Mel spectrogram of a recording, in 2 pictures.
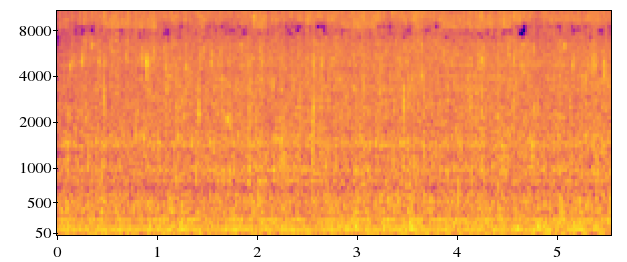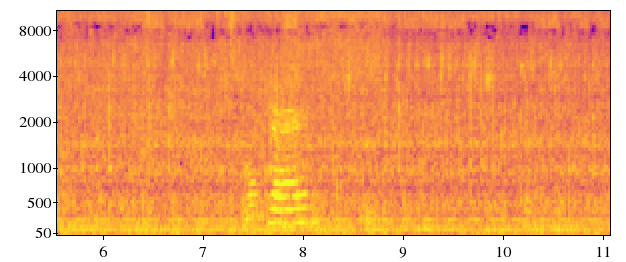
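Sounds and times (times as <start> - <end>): meat sizzling in hot oil: 0.0 - 11.0
tap running: 0.4 - 11.0.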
